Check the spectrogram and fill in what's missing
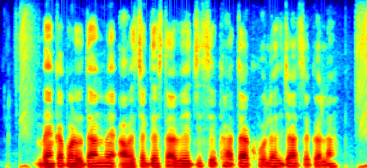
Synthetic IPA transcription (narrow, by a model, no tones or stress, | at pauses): bɛ̃ːkːapəɽoːd̪amẽʔa̰ːʋəʃjək̚d̪əst̪a̰ːwed͡ʒɪsekʰa̰ːt̪akʰo̰ːləld͡ʒaːsə̰kə̰laː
